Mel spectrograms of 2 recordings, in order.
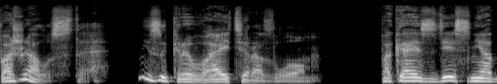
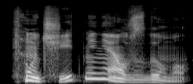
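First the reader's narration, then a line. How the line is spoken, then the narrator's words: Weary smirk. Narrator (Russian): Император устало усмехнулся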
